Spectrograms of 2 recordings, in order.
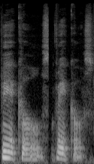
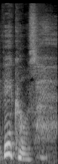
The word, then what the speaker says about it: vehicles: We don't actually pronounce the H here, so we pronounce it as like this. Let me write it for you. Veer, and then vehicles. Okay, vehicles.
